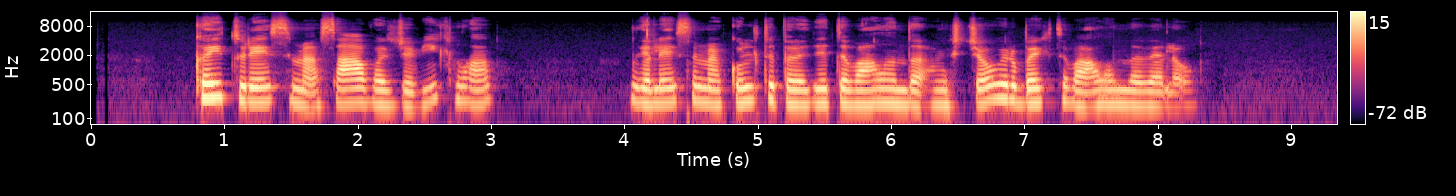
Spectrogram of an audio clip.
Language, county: Lithuanian, Panevėžys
